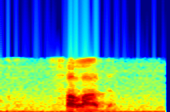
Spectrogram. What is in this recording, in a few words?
salad, portuguese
